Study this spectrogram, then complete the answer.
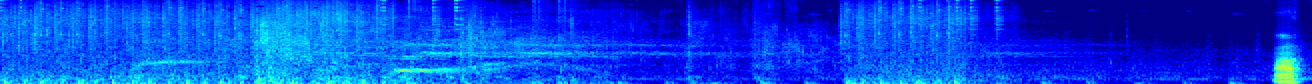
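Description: Gunfire in the Doom-like dungeon shooter Scathe, dense bursts of shots and crunching impacts layered over a game soundscape, loud through the first half, then thinning into scattered hits.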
